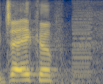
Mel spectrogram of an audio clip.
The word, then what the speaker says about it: Jakob: It's pronounced Jakob. In English it would be Jacob.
